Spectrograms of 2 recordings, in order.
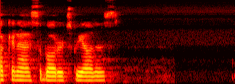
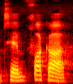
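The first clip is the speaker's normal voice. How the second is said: ordinary talk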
